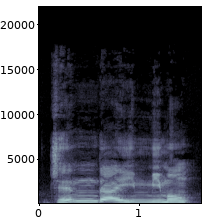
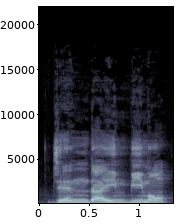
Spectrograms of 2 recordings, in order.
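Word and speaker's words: 前代未聞: 발음은 젠다이미몽. 전대미문이라고 그러잖아요. 그럼 뭐 전대미문의 사건이 한번 쓰게 되는 단어죠. 그래서 이때 발음은 젠다이미몽.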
